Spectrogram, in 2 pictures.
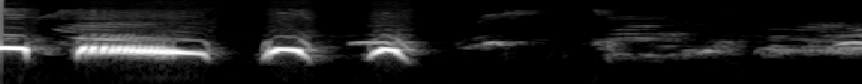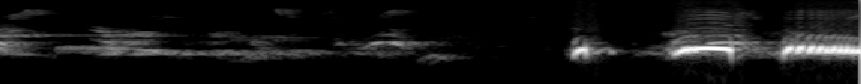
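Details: A spotted dove calls with a long coo and two short arched coos, a stretch of faint murmuring notes, then another group of coos ending in a held purr.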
